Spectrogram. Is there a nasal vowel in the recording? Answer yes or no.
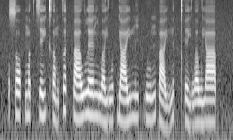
no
